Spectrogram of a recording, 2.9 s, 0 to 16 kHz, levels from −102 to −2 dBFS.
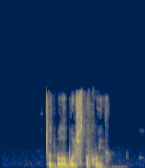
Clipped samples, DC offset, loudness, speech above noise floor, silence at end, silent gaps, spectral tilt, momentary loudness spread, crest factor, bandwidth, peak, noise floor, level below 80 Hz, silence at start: under 0.1%; under 0.1%; -22 LUFS; 65 dB; 0.75 s; none; -3.5 dB/octave; 10 LU; 20 dB; 7.8 kHz; -4 dBFS; -86 dBFS; -64 dBFS; 0.9 s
